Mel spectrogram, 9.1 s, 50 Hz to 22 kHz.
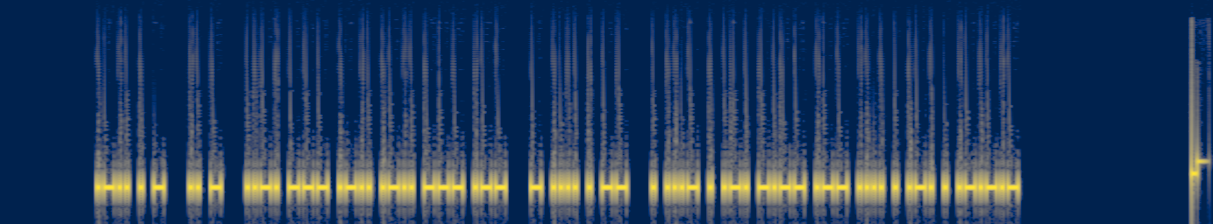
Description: Morse code, heard as a keyed tone, about 42 wpm, 700 Hz. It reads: LET IT FOLLOW THEM EVERYWHERE.
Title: Sentences from Top 1600 Words 45wpm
